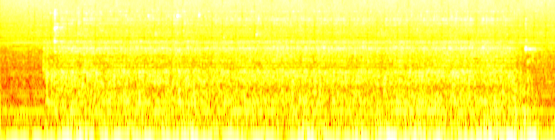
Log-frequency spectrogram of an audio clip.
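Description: Steady gurgling and bubbling of clean water draining through glass rigs that have had no dabs taken through them, forming transparent vortexes with big bubbles, a continuous churning rush with a faint higher hiss above it, lasting throughout with no voices.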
